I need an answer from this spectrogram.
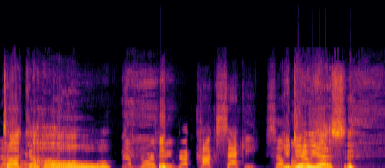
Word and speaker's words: Coxsackie: Up north, we've got Coxsackie. So You do, yes. Although I believe they pronounce it Cooksaki.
